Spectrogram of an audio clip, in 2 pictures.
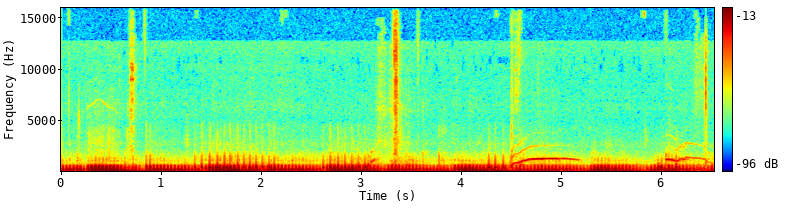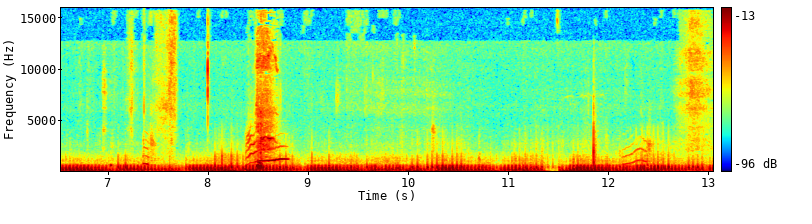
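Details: Steady rumbling purr of kittens at morning wake-up time, pulsing evenly for the whole stretch, with a few small rising mews around the middle and a brief dip near eleven seconds.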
